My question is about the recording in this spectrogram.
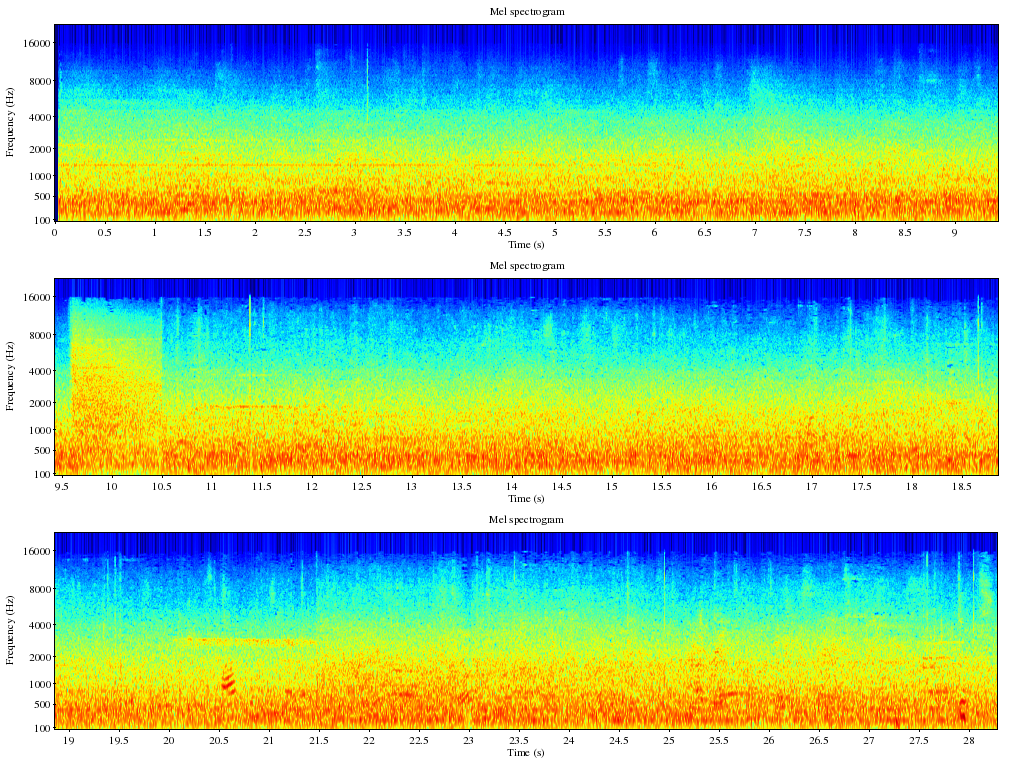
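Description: Busy railway station concourse ambience: a steady wash of crowd chatter and station noise, with a short loud hiss about ten seconds in.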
